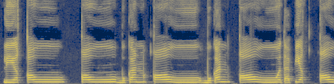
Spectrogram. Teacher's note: Bukan huruf u, tapi di sini jadinya huruf w. Ya, liqau dikeraskan bibirnya.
